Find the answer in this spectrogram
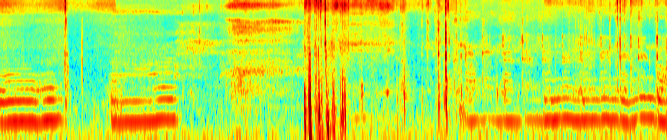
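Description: A person humming low, long held notes: two short phrases near the start and a longer one through the last couple of seconds. A quick cluster of loud knocks and clatters comes about halfway through.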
